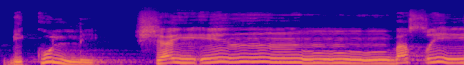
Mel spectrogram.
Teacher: تنوین کے بعد با آئے تو تنوین کو میم سے بدل کر غنہ اور اخفا کے ساتھ پڑھنے کو اقلاق کہتے ہیں. · صاد کو موٹا پڑھیں گے اور وقف کی حالت میں یہ را باریک ہوگی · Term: اقلاب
